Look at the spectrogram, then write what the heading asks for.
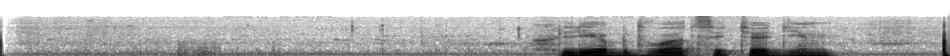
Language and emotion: Russian, neutral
